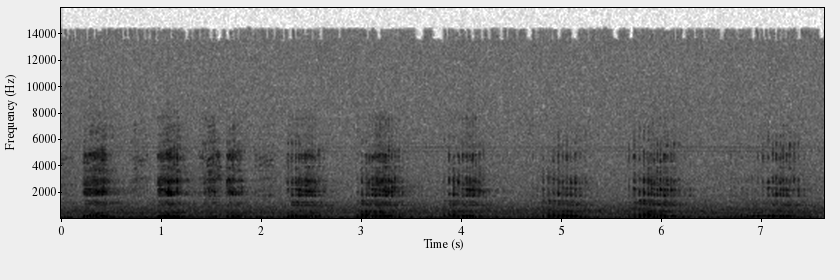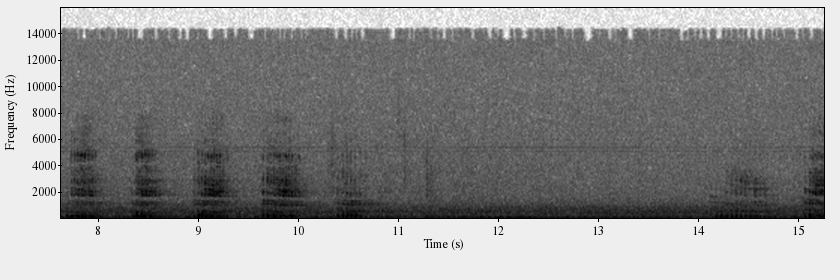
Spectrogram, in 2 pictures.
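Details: Fallow deer groaning in rutting season, 2 November 2013, wild. A rapid run of rough, deep belching grunts, some paired, repeats steadily for about eleven seconds, then a pause and one more grunt. Steady hiss underneath.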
